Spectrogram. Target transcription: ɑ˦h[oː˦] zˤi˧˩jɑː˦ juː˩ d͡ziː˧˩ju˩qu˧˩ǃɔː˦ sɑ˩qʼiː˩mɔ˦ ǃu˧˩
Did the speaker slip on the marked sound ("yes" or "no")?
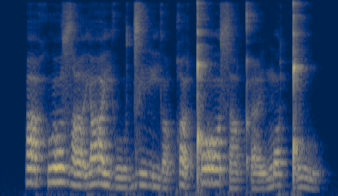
yes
